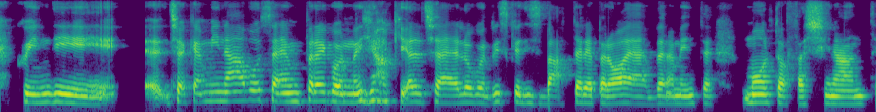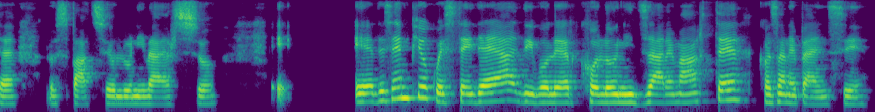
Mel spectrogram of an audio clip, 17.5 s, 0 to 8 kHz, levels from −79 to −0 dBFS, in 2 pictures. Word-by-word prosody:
Quindi, 175 Hz, -4 st, +2 dB, 0.3 s
ehm, -, -, -1 dB
cioè -, -, +1 dB
camminavo 205 Hz, +3 st, -2 dB
sempre 205 Hz, -1 st, +1 dB
con 185 Hz, -2 st, +2 dB
gli 200 Hz, +3 st, +1 dB
occhi 200 Hz, -3 st, 0 dB
al 185 Hz, +1 st, +1 dB
cielo, 170 Hz, -1 st, +1 dB
col 170 Hz, -1 st, -4 dB
rischio 190 Hz, -1 st, -3 dB
di 165 Hz, -, -6 dB
sbattere, 160 Hz, +1 st, -1 dB
però 160 Hz, 0 st, +3 dB
è 155 Hz, -2 st, +1 dB
veramente 155 Hz, 0 st, -2 dB, 0.3 s
molto 175 Hz, 0 st, +1 dB
affascinante 150 Hz, 0 st, 0 dB, 0.3 s
lo -, -, -7 dB
spazio 140 Hz, 0 st, -2 dB
e -, -, -1 dB
l'universo. 150 Hz, 0 st, -1 dB, 0.5 s
E -, -, -6 dB, 0.7 s
e 185 Hz, 0 st, +5 dB
ad 190 Hz, -, -1 dB
esempio 265 Hz, +5 st, +2 dB
questa 180 Hz, -6 st, 0 dB
idea 195 Hz, +5 st, +3 dB
di 185 Hz, -3 st, 0 dB
voler 175 Hz, 0 st, +2 dB
colonizzare 175 Hz, 0 st, +2 dB
Marte, 220 Hz, +7 st, -1 dB
cosa 175 Hz, -1 st, 0 dB
ne 165 Hz, -1 st, -1 dB
pensi? 145 Hz, 0 st, -3 dB
175 Hz, 125 wpm, -14 LUFS, 155-190 Hz, 0.7 s, e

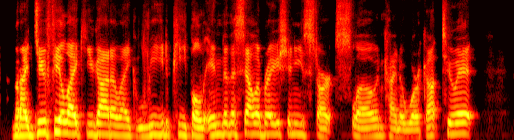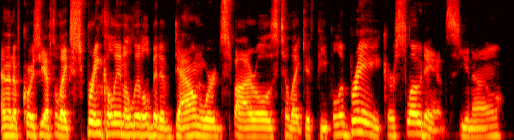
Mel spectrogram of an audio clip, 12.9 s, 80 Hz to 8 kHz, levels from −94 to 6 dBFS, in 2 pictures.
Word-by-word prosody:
but 155 Hz, +1 st, +4 dB
I 145 Hz, -, +8 dB
do 190 Hz, +7 st, +4 dB
feel 205 Hz, -2 st, +6 dB
like 170 Hz, -1 st, +6 dB
you 170 Hz, -, -4 dB
gotta, 165 Hz, -1 st, +4 dB
like, 145 Hz, -2 st, -2 dB
lead 160 Hz, +5 st, -3 dB
people 145 Hz, -4 st, +1 dB
into 165 Hz, +5 st, -1 dB
the 175 Hz, 0 st, -1 dB
celebration, 175 Hz, 0 st, +1 dB
you 165 Hz, -2 st, -7 dB
start 130 Hz, -3 st, -3 dB
slow 135 Hz, +1 st, -2 dB
and 145 Hz, 0 st, -8 dB
kinda 125 Hz, -3 st, -3 dB
work 120 Hz, +1 st, -2 dB
up 155 Hz, +2 st, -1 dB
to 175 Hz, 0 st, -1 dB
it, 180 Hz, -, +4 dB, 0.5 s
and 145 Hz, -, 0 dB
then, 150 Hz, -, +1 dB
of 145 Hz, -, -1 dB
course, 155 Hz, +2 st, -1 dB
you -, -, +2 dB
have 145 Hz, -, +1 dB
to, 165 Hz, -, -8 dB
like, 135 Hz, -1 st, +3 dB
sprinkle 180 Hz, -1 st, +1 dB
in 175 Hz, -, 0 dB
a 155 Hz, -, 0 dB
little 160 Hz, 0 st, +1 dB
bit 150 Hz, -, +1 dB
of 130 Hz, -2 st, -3 dB
downward 140 Hz, -1 st, 0 dB
spirals 135 Hz, -1 st, -1 dB
to, 155 Hz, -, -8 dB
like, 125 Hz, -3 st, -5 dB
give 135 Hz, -1 st, -8 dB
people 255 Hz, -10 st, -5 dB
a -, -, -3 dB
break 175 Hz, -6 st, -2 dB
or 145 Hz, -, -6 dB
slow 180 Hz, +5 st, 0 dB
dance, 120 Hz, -7 st, -8 dB
you 135 Hz, -, -5 dB
know? 130 Hz, +3 st, -8 dB
150 Hz, 230 wpm, -22 LUFS, 135-170 Hz, 0.5 s, I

